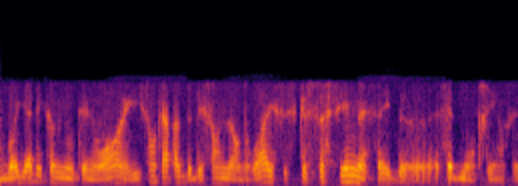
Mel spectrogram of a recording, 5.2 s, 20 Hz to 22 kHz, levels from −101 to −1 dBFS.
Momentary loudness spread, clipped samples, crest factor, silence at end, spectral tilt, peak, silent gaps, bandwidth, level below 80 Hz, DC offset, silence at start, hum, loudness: 7 LU; under 0.1%; 18 dB; 0 s; -10.5 dB/octave; -10 dBFS; none; 3.9 kHz; -70 dBFS; under 0.1%; 0 s; none; -29 LUFS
